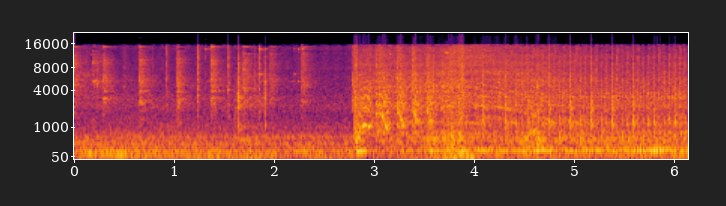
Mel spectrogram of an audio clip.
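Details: Isuzu 4HL1 diesel after overhaul that wouldn't start for 6 months, camshaft found out of timing and corrected: light clicking at key-on, about three seconds of cranking, then it fires and settles into a steady, even idle.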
